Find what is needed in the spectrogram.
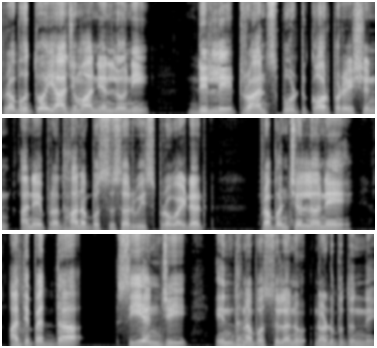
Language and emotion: Telugu, neutral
